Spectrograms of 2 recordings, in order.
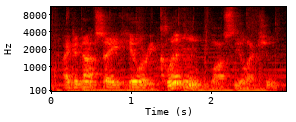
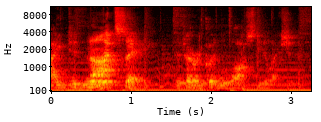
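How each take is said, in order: First: The word 'Hillary' carries the main stress. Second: The word 'say' carries the main stress. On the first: Someone else lost it for her. "maybe Hillary didn't lose it" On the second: It was implied but not said outright. "I may have implied it"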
